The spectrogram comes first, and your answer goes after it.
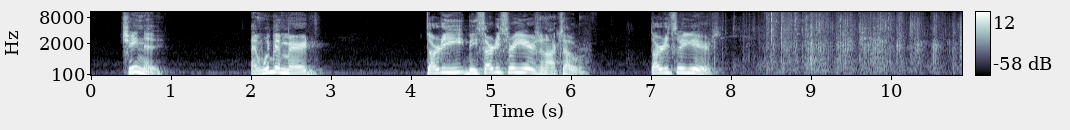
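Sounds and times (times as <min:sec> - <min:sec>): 
speech: 0:00.4 - 0:01.0, 0:02.0 - 0:02.9, 0:04.2 - 0:06.3, 0:07.0 - 0:07.9
polite golf clap from audience: 0:07.8 - 0:10.8.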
